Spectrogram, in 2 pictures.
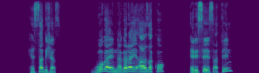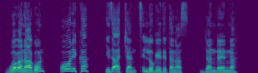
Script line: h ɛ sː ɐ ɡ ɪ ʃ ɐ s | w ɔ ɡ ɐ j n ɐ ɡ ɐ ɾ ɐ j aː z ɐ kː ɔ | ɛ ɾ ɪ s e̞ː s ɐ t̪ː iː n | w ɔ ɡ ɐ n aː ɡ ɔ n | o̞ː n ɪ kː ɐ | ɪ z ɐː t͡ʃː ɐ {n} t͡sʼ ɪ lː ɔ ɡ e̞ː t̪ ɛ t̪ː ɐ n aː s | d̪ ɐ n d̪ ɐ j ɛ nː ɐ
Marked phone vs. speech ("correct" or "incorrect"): correct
